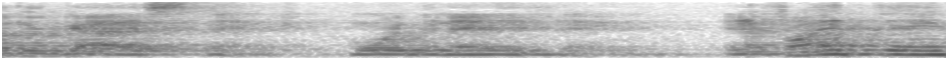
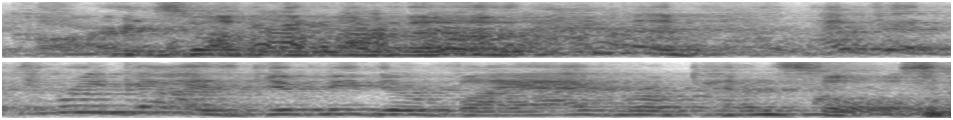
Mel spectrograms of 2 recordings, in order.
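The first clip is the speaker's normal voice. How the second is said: louder, laughing through the words; real laughter breaking into the line; 5 semitones higher, 11 dB louder than usual. Real, not acted. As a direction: crack up while telling it. Crowd laughing, speaker cracks up.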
